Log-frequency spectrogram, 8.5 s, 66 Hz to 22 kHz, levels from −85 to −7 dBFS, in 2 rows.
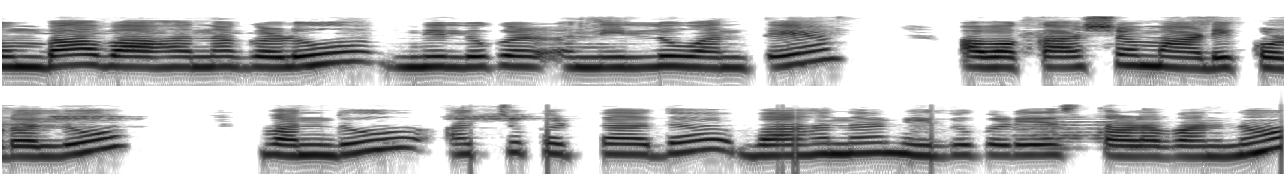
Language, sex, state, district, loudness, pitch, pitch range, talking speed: Kannada, female, Karnataka, Dharwad, -15 LUFS, 255 Hz, 245-285 Hz, 85 wpm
